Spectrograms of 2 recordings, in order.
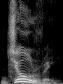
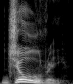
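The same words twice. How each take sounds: No difference in how they are said.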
